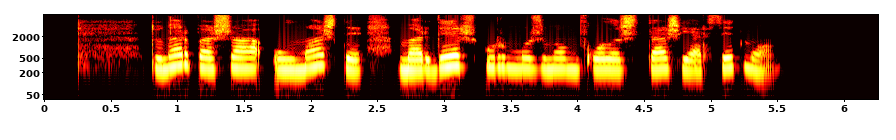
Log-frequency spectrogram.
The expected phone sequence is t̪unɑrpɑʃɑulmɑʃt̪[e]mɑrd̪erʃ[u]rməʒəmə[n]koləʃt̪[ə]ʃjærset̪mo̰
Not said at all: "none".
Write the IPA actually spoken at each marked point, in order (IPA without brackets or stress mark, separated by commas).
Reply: e, u, m, ɑ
